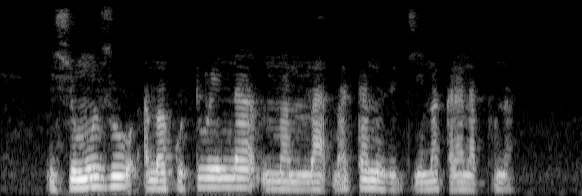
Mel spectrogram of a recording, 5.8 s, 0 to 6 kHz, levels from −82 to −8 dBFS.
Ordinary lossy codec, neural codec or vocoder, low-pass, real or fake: AAC, 32 kbps; none; 5.4 kHz; real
